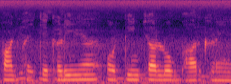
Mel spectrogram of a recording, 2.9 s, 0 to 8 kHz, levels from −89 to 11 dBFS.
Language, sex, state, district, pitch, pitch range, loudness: Hindi, male, Chandigarh, Chandigarh, 165 Hz, 155-170 Hz, -18 LUFS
